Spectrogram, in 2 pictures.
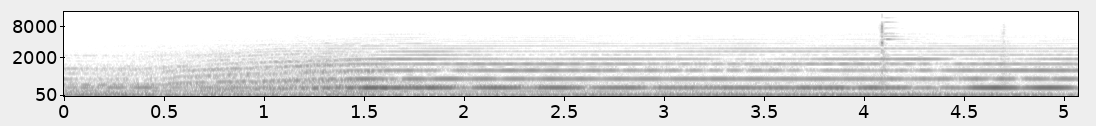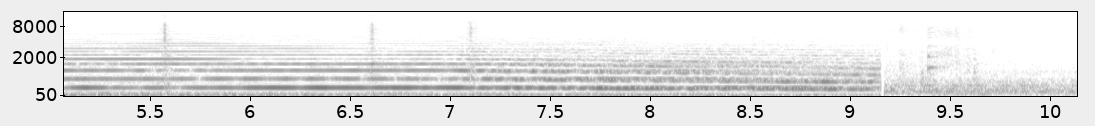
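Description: A siren-like wail on the soundtrack: one pitched tone climbs over the first second or so, holds steady, then sags slightly and cuts off about nine seconds in, over a low hum.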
